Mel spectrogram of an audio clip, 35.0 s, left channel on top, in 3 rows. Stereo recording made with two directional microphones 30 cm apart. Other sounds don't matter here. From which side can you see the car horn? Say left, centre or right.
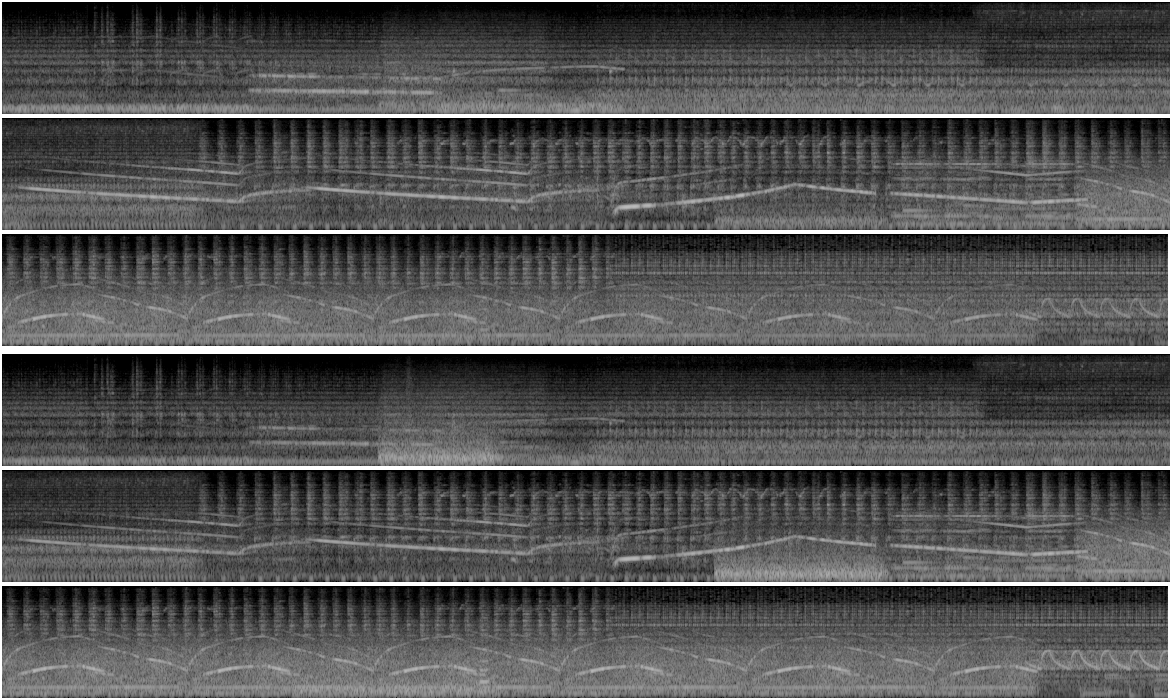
right.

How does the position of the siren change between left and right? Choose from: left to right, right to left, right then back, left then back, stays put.
left to right.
